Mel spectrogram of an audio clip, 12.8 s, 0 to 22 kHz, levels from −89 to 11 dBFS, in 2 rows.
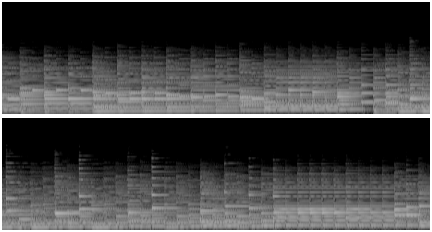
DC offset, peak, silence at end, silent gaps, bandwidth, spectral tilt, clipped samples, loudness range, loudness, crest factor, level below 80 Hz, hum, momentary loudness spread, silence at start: under 0.1%; -16 dBFS; 0 s; none; 6.6 kHz; -9 dB/octave; under 0.1%; 2 LU; -30 LUFS; 14 dB; -48 dBFS; none; 4 LU; 0 s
